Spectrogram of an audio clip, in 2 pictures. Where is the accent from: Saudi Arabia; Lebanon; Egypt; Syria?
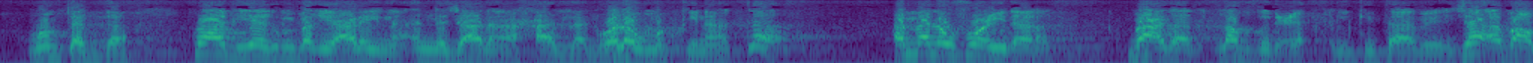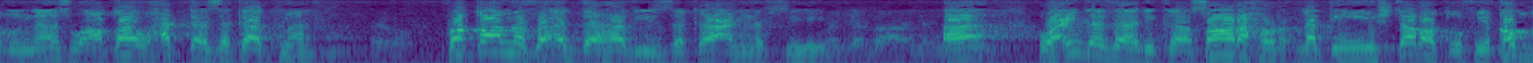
Syria; Damascus, Damascus Governorate; مثلا عندنا في دمشق الآن موجود هذا البلوك الإسمنتي أو الفخاري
